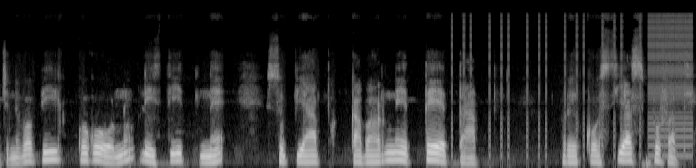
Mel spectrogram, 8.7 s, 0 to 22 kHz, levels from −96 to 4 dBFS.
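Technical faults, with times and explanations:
5.65 to 8.02 s, GSM signalling bursts: a 2G phone close to the recording chain is sending short groups of radio bursts while signalling, not yet carrying a call. Some stage in the audio circuit rectifies those pulses and turns them into audio, so a galloping dit-dit-dit of brief 217 Hz buzzes sits under the speech, roughly 15 dB below it, with no relation to what is being said.
8.11 to 8.67 s, GSM phone buzz: a 2G phone nearby now transmits in bursts in call mode, pulsing 217 times a second. The audio circuit rectifies each radio burst, so the bursts become a steady, hard, raspy buzz at 217 Hz with a dense stack of harmonics, about 17 dB below the speech. It stays nearly steady because the phone keeps pulsing at that rate during a call.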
